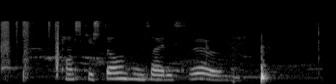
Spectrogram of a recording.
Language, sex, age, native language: Icelandic, female, 11, Icelandic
